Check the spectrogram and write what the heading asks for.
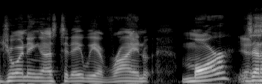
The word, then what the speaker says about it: Ryan Maher: And joining us today, we have Ryan Maher. Yes. Is that how I pronounce it? Yes. Ryan Maher, comedian from, where are you from?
